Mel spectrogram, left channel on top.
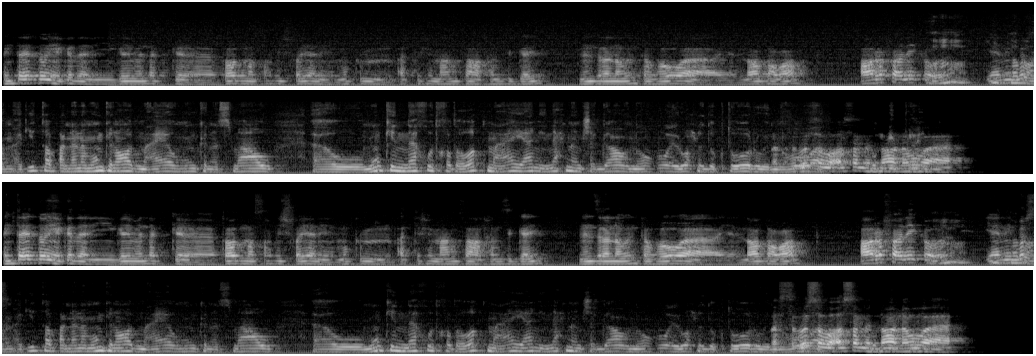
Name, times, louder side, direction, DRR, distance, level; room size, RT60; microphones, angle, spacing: voice 1, 0.0-5.4 5.8-8.0 8.6-9.5 9.8-10.3 18.0-19.8, right 3 dB, 75° right, 1.7 m, -24 dB
sound 1, 1.0-18.6, left 1 dB, 75° left, 3.8 m, -46 dB
voice 2, 9.2-18.5 19.0-19.6, left 3 dB, 50° left, 0.8 m, -27 dB
23.0 x 17.0 x 3.5 m
head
